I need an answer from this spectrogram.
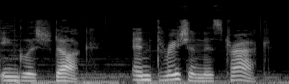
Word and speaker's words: trac: In Romanian, Dacian is dak, pronounced like the English duck, and Thracian is track, pronounced like the English truck.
